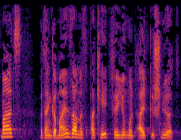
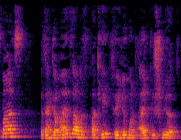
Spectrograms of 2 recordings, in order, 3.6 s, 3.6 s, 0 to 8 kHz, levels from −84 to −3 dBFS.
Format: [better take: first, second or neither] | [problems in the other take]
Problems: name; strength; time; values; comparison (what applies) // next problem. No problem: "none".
first | room echo; dies away in 0.6 s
